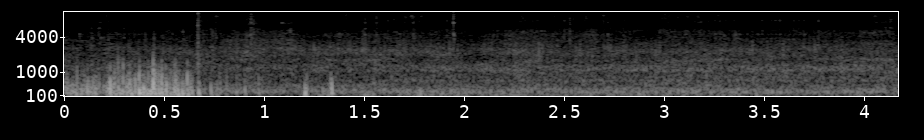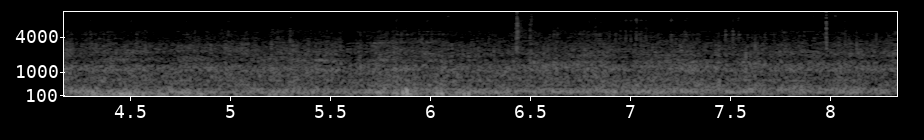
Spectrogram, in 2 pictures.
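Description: Wind buffeting the handheld camera's microphone in a loud gust for about the first half second, then a steady low rush of outdoor wind noise.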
